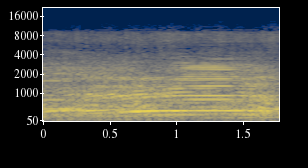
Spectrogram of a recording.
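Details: A cow that has newly arrived at a cattle pen, its nose torn through, gives one long, steady, low moo held flat for over a second, with faint background noise.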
